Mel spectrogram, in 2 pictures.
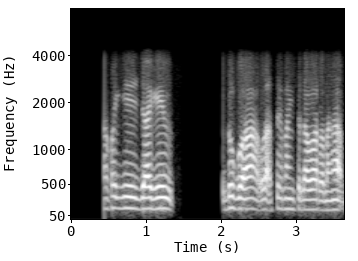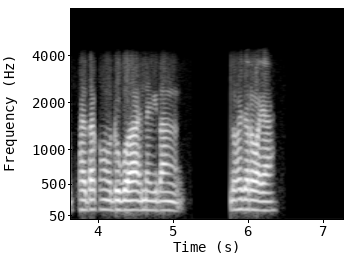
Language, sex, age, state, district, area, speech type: Santali, male, 18-30, Jharkhand, Pakur, rural, conversation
